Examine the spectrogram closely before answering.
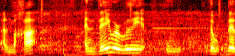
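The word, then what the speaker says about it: المخا: In Arabic, we pronounce it Al-Makha.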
